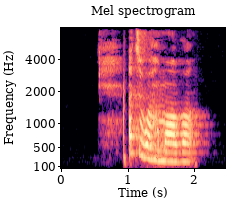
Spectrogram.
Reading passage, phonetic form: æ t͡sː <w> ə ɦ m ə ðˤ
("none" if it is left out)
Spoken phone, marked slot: w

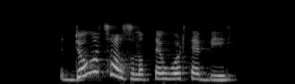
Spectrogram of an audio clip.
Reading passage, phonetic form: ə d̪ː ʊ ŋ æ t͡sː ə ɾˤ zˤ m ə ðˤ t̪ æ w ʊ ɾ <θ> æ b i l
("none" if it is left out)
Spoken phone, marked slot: θ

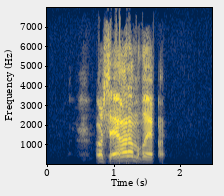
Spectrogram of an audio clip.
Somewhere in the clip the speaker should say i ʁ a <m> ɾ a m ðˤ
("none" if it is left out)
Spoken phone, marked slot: none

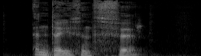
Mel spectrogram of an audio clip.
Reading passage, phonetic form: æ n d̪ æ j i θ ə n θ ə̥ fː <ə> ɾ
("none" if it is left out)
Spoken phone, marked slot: ə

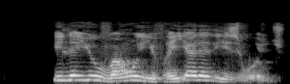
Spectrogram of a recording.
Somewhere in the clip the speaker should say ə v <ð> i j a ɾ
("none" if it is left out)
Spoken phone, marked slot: ʁ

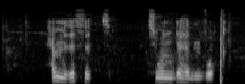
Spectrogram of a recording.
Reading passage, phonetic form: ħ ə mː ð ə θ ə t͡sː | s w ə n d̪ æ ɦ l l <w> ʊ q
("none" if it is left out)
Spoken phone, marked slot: v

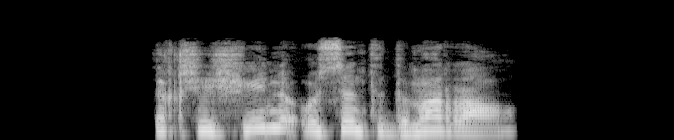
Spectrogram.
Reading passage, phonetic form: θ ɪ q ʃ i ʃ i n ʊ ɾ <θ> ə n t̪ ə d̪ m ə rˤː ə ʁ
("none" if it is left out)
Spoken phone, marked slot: s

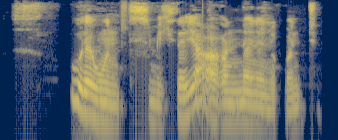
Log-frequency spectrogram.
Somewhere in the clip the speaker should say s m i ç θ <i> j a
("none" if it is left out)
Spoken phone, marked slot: æ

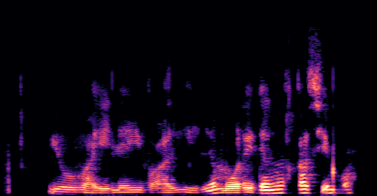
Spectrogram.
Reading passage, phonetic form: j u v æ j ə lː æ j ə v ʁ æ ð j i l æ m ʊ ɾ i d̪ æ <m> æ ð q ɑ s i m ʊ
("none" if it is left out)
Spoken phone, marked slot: n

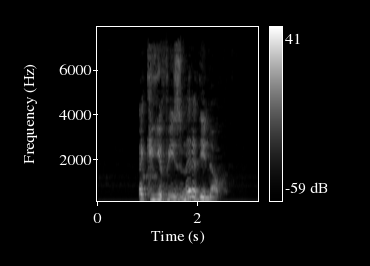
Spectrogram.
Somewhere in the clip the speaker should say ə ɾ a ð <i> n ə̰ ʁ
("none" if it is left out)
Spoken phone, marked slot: i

